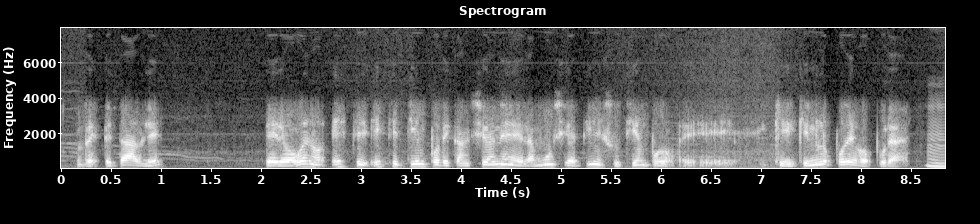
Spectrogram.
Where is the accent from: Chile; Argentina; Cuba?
Argentina; La Pampa; Somos pampeanos, yo nací en Zona Norte, mis compañeros en el Butaló.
